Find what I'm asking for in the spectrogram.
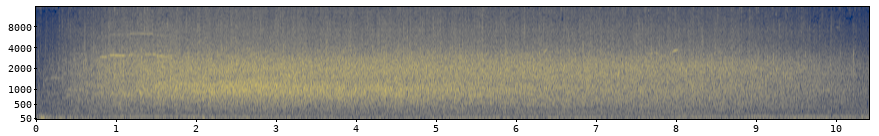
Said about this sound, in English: It's time to clap for me.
